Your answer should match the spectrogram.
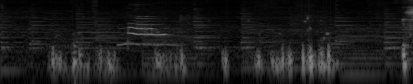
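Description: Tavern cat meowing repeatedly, a series of drawn-out, pitched meows with some rising calls, close and clear with no talk over them.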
